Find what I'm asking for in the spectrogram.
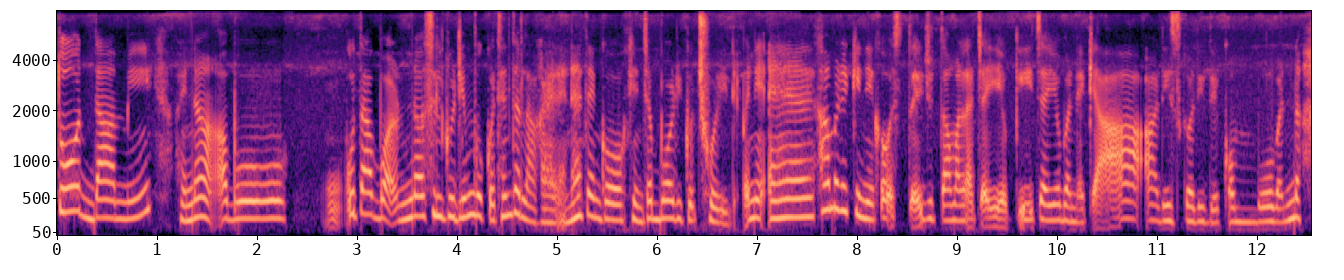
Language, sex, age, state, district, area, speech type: Nepali, female, 18-30, West Bengal, Kalimpong, rural, spontaneous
